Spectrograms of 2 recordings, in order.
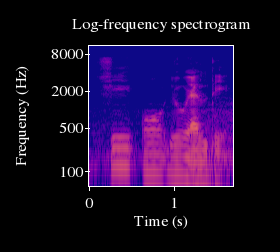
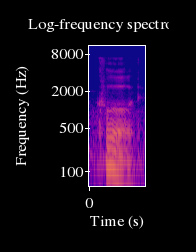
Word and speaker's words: could: could, could 이 단어의 소리들을 살펴보도록 하겠습니다. 뭐뭐 할 수 있다의 의미를 담고 있죠. C는 키읔에 해당하고요. OU가 우로 발음됩니다.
